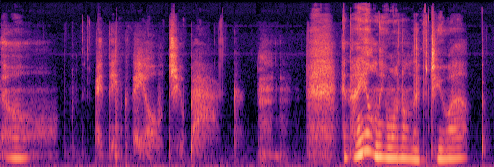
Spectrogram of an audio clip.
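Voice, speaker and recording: A woman performs a female vampire boss in an ASMR roleplay, whispering in a breathy, hushed voice. She speaks slowly and deliberately, doting on the listener with possessive sweetness. A controlling menace sits under the soft, mellow tone. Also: on the high side, steady tone. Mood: controlling, sweetly menacing. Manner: breathy, slow whispering with soft little laughs.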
